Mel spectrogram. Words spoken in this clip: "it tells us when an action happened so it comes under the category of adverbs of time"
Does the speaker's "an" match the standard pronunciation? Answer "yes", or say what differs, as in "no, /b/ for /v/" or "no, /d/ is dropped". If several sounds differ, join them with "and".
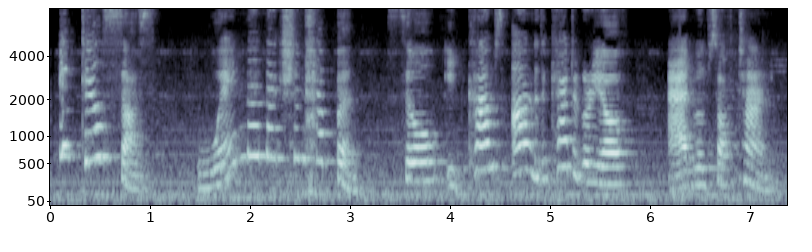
no, /l/ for /n/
